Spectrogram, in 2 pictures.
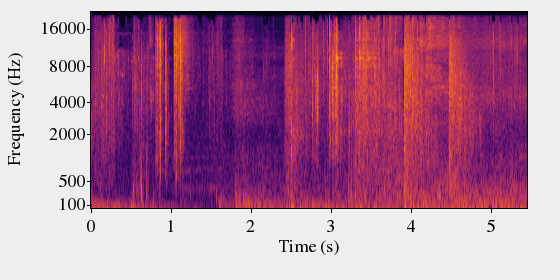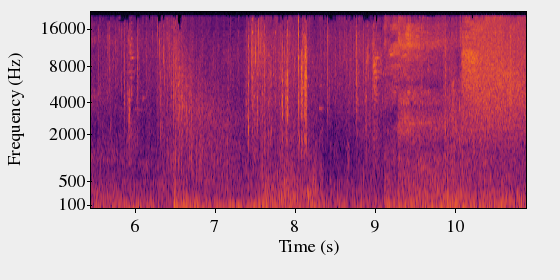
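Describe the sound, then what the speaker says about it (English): Grenades going off in a Counter-Strike match on the Vertigo map, a dense stretch of booms and gunfire with footsteps and clatter, loud and continuous throughout. "Nades. Good nades at that."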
